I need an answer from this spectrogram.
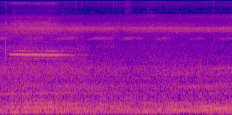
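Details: Continuous roar of a moving train with a brief thin wheel squeal near the start, and no animal sound.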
